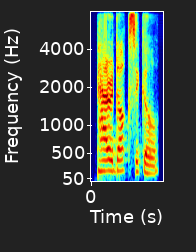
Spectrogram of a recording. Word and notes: paradoxical: Indian

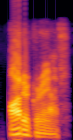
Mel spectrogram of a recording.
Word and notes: autograph: American English

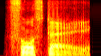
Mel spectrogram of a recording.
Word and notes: forestay: British English

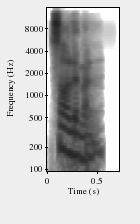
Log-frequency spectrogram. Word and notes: Solomon: Indian

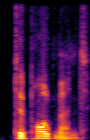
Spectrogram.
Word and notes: tapotement: American English

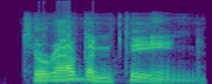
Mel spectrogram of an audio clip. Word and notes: terebinthine: American English

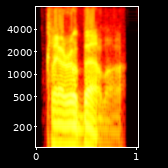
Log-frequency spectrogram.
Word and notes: clarabella: British English

